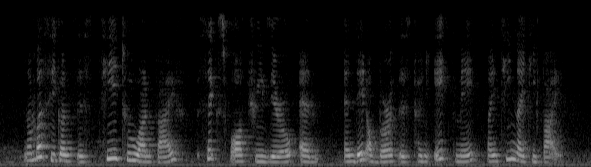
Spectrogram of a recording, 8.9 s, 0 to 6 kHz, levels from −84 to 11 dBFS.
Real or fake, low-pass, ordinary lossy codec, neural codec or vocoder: real; 5.4 kHz; none; none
